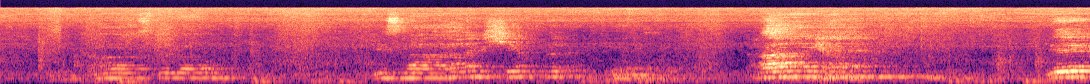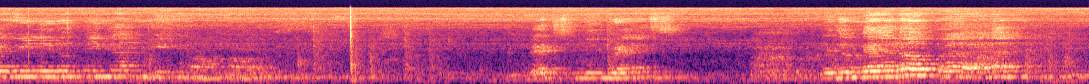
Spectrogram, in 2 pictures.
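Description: A woman sings slowly into a microphone in an echoing hall.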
